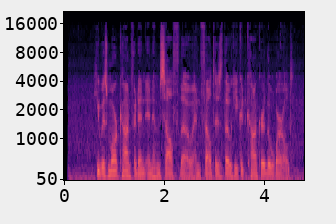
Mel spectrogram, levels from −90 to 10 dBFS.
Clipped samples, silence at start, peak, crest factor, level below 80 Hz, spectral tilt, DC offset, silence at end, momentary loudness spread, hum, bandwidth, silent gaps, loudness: under 0.1%; 0.05 s; -10 dBFS; 18 dB; -48 dBFS; -4.5 dB/octave; under 0.1%; 0 s; 9 LU; none; 16.5 kHz; none; -28 LUFS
